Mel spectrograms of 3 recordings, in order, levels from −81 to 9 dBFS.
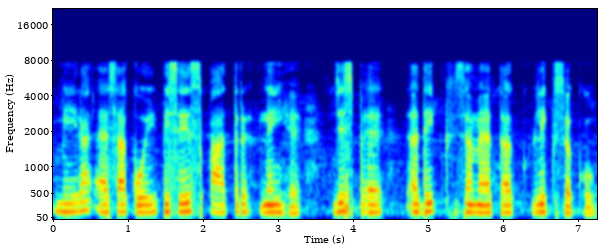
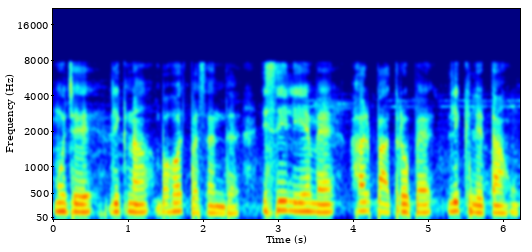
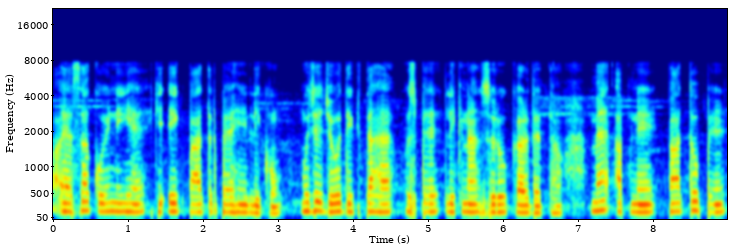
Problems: constant background noise, background conversations at intervals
